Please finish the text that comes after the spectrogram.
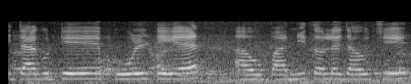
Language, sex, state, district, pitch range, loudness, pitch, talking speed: Odia, female, Odisha, Sambalpur, 240-255 Hz, -16 LUFS, 250 Hz, 115 wpm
